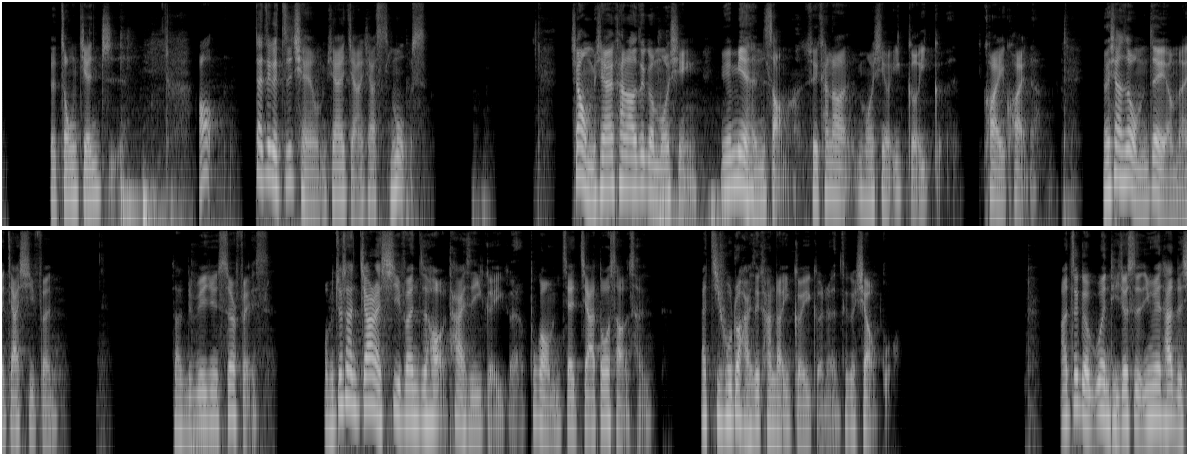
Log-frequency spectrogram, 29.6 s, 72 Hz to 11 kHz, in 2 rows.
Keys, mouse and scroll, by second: 1.5 KP_Divide, 2.4 click, 3.6-7.5 middle drag, 7.5 click, 8.2 KP_Divide, 9.3-12.4 middle drag, 12.8-13.1 middle drag, 13.1 scroll down 1, 13.3 click, 13.6 click, 14.0 middle click, 14.9-18.0 drag, 18.6 drag, 19.0-21.3 scroll up 5, 21.6-23.1 drag, 23.1 scroll up 5, 24.6-27.1 middle drag, 27.1-28.2 drag, 28.2 scroll down 2.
